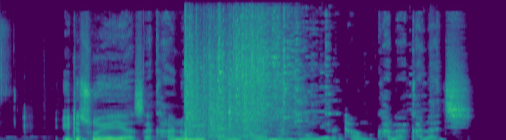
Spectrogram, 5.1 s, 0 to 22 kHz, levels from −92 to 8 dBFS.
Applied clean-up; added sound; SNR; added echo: classical method Wiener filter.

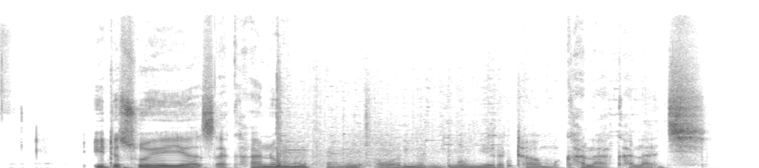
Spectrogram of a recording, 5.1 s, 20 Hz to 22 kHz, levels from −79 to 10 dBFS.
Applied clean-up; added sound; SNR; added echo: neural mask model RNNoise.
